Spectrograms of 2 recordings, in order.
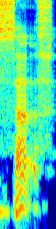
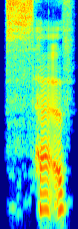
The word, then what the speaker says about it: Sseth: my god by um the first word is seth seth that's correct that's right i mean you could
